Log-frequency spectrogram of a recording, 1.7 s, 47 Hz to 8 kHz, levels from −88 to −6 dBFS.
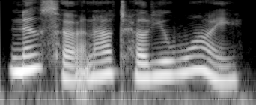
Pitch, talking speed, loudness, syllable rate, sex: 210 Hz, 245 wpm, -17 LUFS, 4.6 syllables/s, female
